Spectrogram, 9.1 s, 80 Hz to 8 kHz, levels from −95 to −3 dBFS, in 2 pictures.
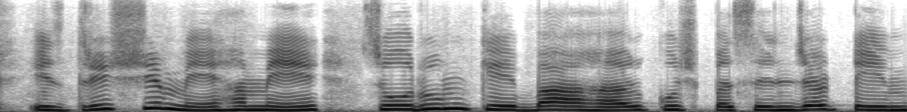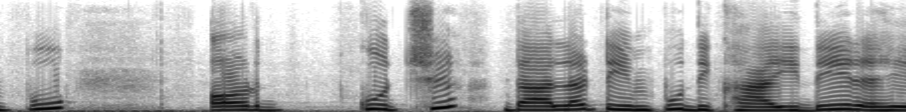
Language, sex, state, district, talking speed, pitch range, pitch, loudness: Hindi, female, Jharkhand, Ranchi, 110 wpm, 245-300 Hz, 265 Hz, -11 LUFS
